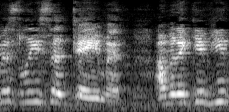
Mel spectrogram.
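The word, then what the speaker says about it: Demuth: And as your next nominee as a Republican for governor, my name is Lisa Dameth. I'm going to give you the easiest way to understand that. It rhymes with Joe Namath. Dameth, Namath.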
